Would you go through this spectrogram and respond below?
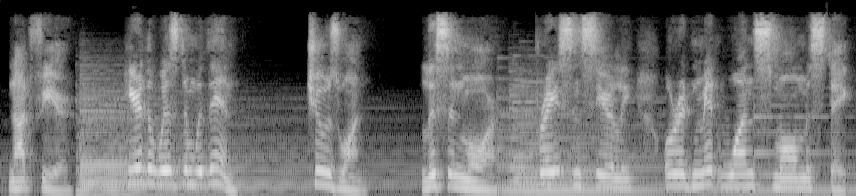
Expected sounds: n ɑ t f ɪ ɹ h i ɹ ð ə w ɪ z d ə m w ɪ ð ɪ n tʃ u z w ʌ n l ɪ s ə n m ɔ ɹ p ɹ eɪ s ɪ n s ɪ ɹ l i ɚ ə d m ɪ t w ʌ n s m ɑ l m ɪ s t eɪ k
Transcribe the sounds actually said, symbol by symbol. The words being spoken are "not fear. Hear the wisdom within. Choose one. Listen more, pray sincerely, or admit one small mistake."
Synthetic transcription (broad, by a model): n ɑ t f ɪ ɹ h i ɹ ð ə w ɪ z d ə m w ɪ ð ɪ n tʃ u z w ʌ n l ɪ s ə n m ɔ ɹ p ɹ eɪ s ɪ n s ɪ ɹ l i ɚ ə d m ɪ t w ʌ n s m ɑ l m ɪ s t eɪ k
